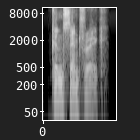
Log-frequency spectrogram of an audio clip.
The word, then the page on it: concentric: British English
